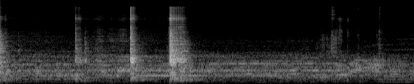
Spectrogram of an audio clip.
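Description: Metal kitchen tongs and scissors clicking and snipping while handling and cutting grilled pork belly: four sharp clicks in the first two seconds, the loudest a short snip near the two-second mark, then a few fainter ticks.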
